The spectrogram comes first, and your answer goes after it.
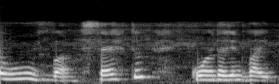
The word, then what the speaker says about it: uva: fruta pera e aqui UBA UBA a gente fala uma Lembrando que o ver na liga espanhola tem o som de bebê então Uba É uva certo quando a gente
